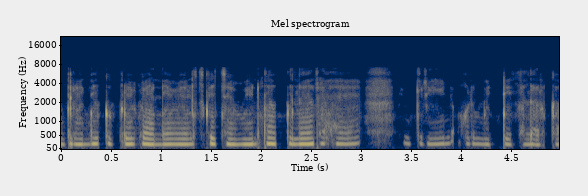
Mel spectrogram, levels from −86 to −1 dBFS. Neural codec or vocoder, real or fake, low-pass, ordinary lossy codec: codec, 16 kHz, 8 kbps, FunCodec, trained on LibriTTS, 25 frames a second; fake; 7.2 kHz; MP3, 64 kbps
